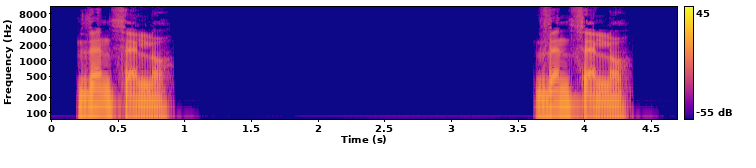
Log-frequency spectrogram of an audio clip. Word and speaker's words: θέλω: Did you hear the two different TH sounds? Listen and repeat to practice your pronunciation. – Θέλω. Δεν. Δεν θέλω. – It's like the difference between the words then and think.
